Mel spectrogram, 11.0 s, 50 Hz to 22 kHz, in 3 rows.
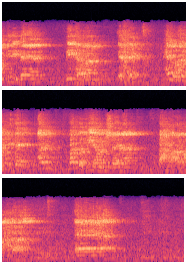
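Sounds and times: lecture hall noise: 0.0s - 11.0s
man holding drawn-out vowel: 8.8s - 9.9s.

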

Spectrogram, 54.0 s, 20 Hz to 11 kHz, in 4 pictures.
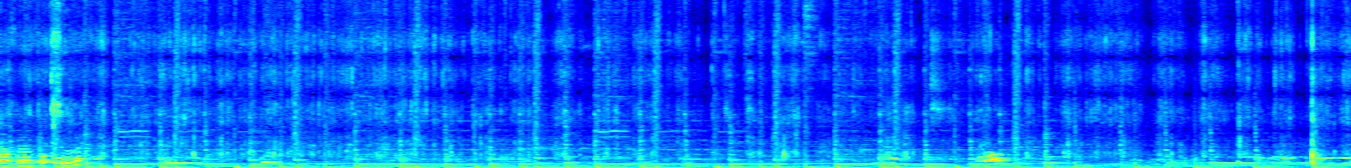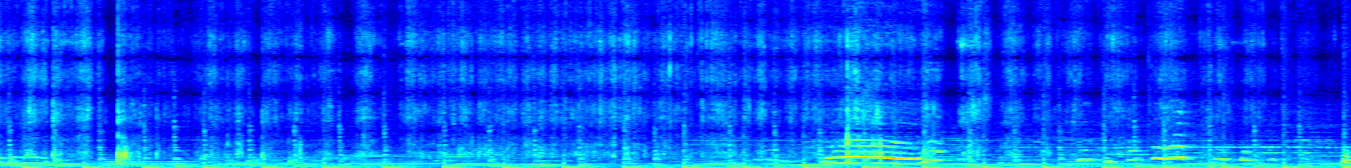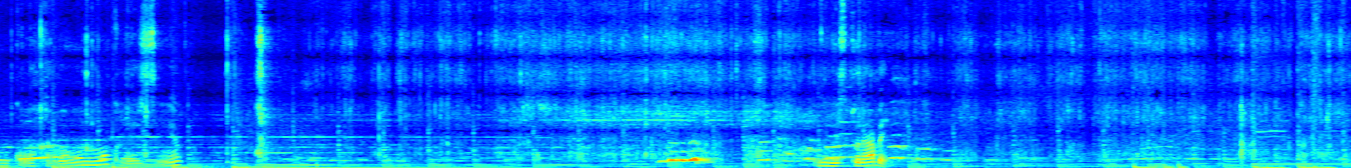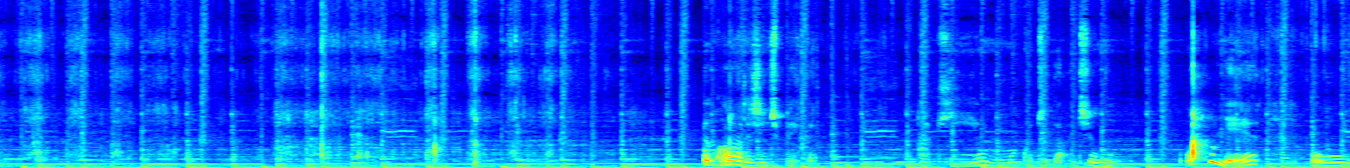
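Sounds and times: fork scraping a plastic bowl: 0.0s - 54.0s.

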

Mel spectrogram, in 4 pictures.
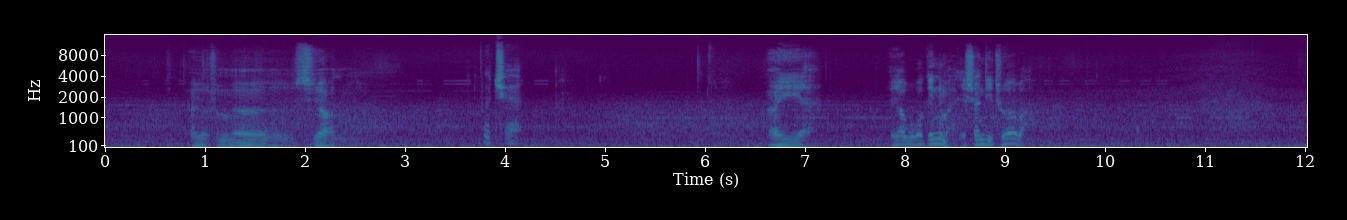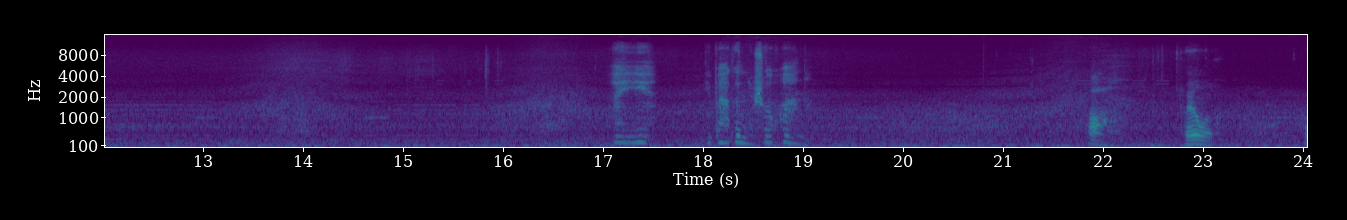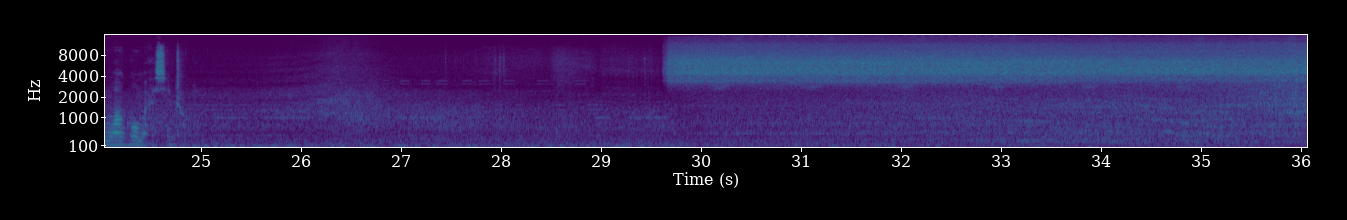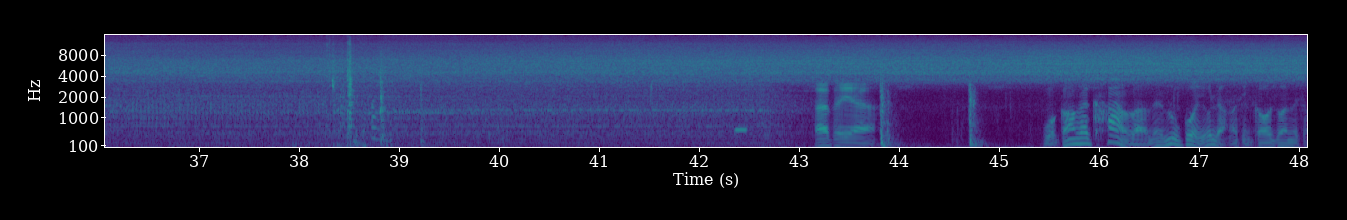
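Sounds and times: car road and engine noise: 0.0s - 48.0s
hiss: 29.6s - 48.0s.

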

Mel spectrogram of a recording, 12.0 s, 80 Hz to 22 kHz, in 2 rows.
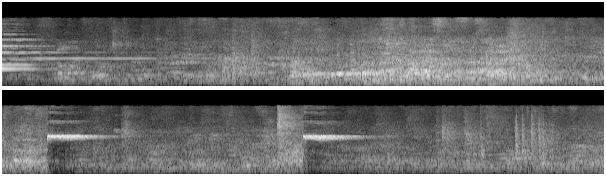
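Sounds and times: high ringing bell tone: 0.0s - 1.7s
crowd chatter echoing: 0.0s - 12.0s.

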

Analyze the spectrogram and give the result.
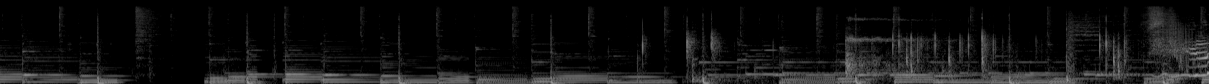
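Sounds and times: background music: 0.0s - 12.0s
cue stick striking ball: 6.4s - 7.9s, 8.5s - 11.5s
pool balls clicking together: 6.4s - 11.8s.

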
